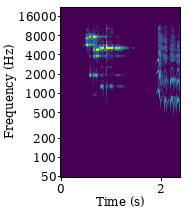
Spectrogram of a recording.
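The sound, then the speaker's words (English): A bright, futuristic electronic doorbell chime, the Star Trek: The Next Generation doorbell sound, rings out as a phone text tone: a shimmering, layered tone sequence, a brief pause, then a second warbling burst of pitched tones, loud. “That's the Star Trek Next Generation doorbell.”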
